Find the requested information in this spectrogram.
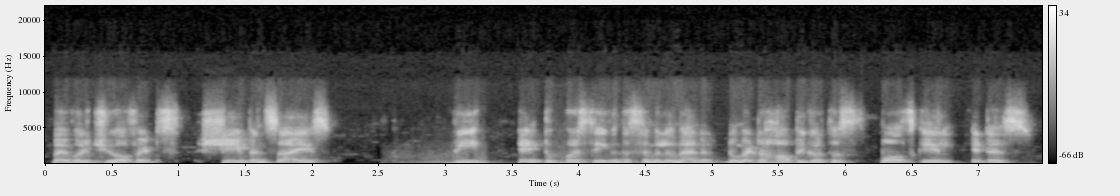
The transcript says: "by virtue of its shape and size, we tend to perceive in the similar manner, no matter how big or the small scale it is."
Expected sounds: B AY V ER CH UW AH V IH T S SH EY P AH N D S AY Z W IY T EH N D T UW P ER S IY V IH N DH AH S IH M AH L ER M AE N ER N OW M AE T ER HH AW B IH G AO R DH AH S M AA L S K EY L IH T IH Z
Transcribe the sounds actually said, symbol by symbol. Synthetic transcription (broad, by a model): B AY V ER CH UW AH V IH T S SH EY P AH N D S AY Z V IY T EH N D T UW P ER S IY V IH N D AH S IH M AH L ER M AE N ER N OW M AE T ER HH AW B IH G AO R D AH S M AA L S K EY L IH T IH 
